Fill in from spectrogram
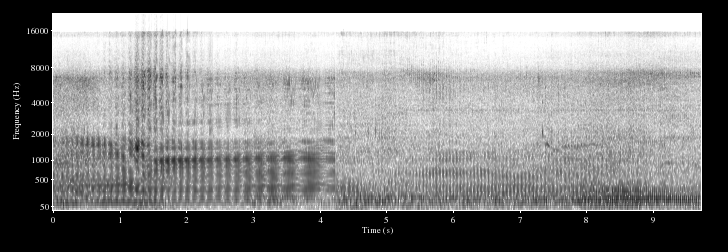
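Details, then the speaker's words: Honda XRM110 before overhaul, recorded near the engine: it pulls up through the revs, then after the shift into second a rough, helicopter-like gear noise rides over the motor; a chipped or broken second-gear tooth is suspected. "Kung naririnig niyo kanina yung pinatakbo natin yung motor so pag-shift natin sa second gear maingay"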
